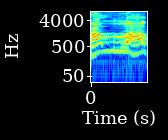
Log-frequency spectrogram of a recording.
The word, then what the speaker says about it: আল্লাহ: বলে না আল্লাহ আল্লাহ পাকের উচ্চারণটা হচ্ছে আল্লাহ পাকের নামের উচ্চারণ হচ্ছে আল্লাহ মুখটা একটু গোল হয়ে যাবে বলেন আল্লাহ আল্লাহ সুবহানাল্লাহ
